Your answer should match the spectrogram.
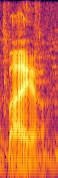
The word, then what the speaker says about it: bayou: We say bayou. I mean, Fat says bayou too. But in the song, it's bayou. Just like how New Orleans is New Orleans. That's how you pronounce it without it being in a song. But in order for it to rhyme with anything, it's got to be New Orleans.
